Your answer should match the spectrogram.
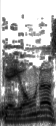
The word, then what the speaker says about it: Gaona: The Bulldog defense, anchored by Alex Nelson, along with fellow All-American Damian Gaona, is that how you say his name, from Chile? – That is correct.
